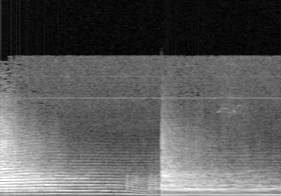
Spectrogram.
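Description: Electric guitar through effects: a chord is struck and rings, its pitch sagging downward, then a new chord is struck about two and a half seconds in and rings on over a steady low bass note.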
